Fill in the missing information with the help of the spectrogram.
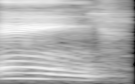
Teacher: Quando eu falo em, tem um M no final, ou então N, o som sai meio pelo nariz. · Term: ditongo nasal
